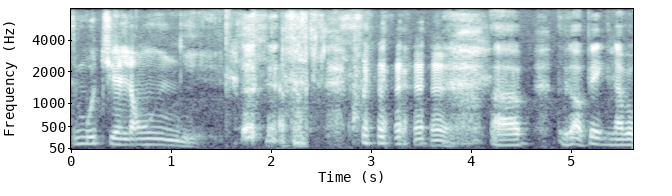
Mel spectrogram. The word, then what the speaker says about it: Mutt Lange: Yeah, I'm here to see Mutt Lange, and it's like no, it's Mutjalongi.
